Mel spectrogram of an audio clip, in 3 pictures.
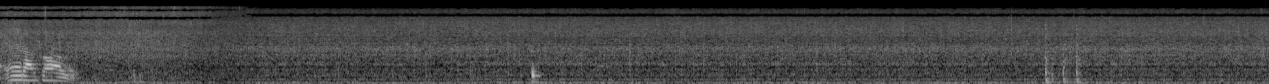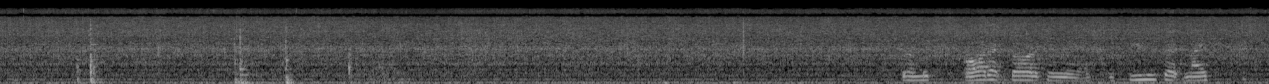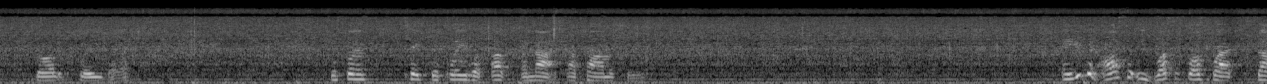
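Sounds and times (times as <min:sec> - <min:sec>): vegetables sizzling in hot oil: 0:00.0 - 0:38.0
sharp clacks of board on pan: 0:10.4 - 0:10.9, 0:13.4 - 0:13.8.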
